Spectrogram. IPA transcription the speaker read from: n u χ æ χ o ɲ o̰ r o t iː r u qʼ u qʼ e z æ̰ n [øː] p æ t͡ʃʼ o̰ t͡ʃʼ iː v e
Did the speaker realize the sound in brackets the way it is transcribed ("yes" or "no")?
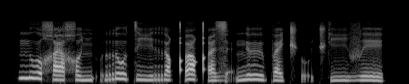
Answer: yes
